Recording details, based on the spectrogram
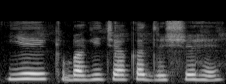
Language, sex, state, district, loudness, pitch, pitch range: Hindi, female, Delhi, New Delhi, -17 LUFS, 230 Hz, 215-240 Hz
